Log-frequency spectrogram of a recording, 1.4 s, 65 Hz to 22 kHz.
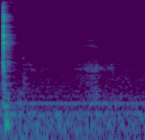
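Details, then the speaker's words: Sony HT-BE1 5.1 home theatre amplifier that stopped turning on, lights come on but no sound output, on the bench: one sharp relay click at switch-on and green light on, then only faint hum; unit doesn't fully come up. "yep here the relay click green light came on here if you can see that there"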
